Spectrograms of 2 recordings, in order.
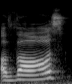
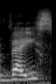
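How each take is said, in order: First: Vase is said with a British accent. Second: Vase is said with an American accent.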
